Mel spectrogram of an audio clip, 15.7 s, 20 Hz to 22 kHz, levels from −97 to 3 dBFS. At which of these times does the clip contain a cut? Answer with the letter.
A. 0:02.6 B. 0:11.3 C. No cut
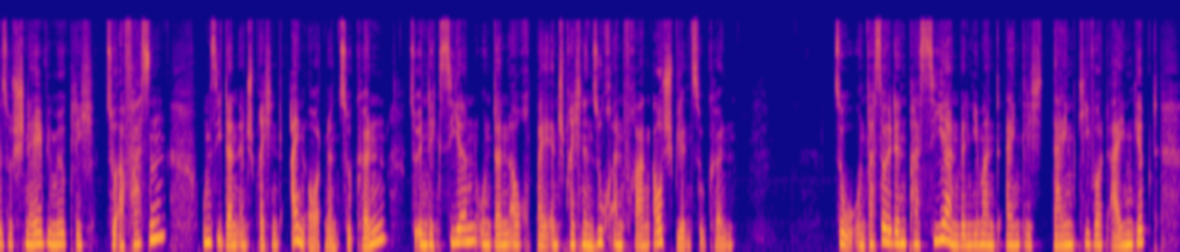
C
